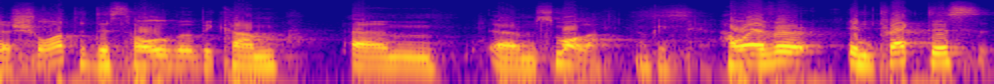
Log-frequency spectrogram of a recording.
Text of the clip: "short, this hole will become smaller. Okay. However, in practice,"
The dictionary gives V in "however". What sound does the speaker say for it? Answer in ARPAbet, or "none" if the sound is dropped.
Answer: V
